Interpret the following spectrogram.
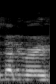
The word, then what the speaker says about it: February: who's had a fabulous February 1st nice who pronounces both ours like you're like February some of you just realize that there are in fact two r's in February all right all right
